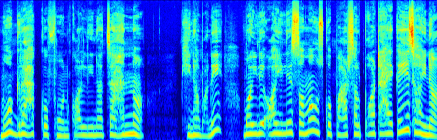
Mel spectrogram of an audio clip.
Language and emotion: Nepali, fearful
